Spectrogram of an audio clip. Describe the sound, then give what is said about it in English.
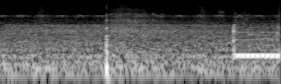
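Telephone call being placed: a single soft click, then a steady mid-pitched ringing tone starts about two-thirds of the way in and holds unbroken to the end, fairly faint and with no talk. “Oh, we're calling him right now?”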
